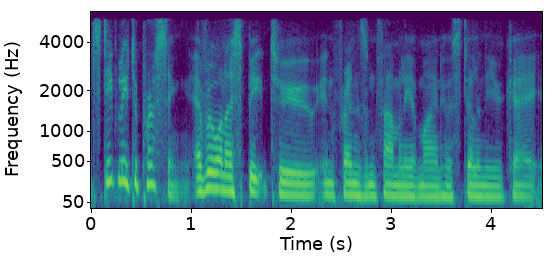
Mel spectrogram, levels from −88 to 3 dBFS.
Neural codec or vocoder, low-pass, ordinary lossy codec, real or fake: none; 5.4 kHz; MP3, 48 kbps; real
